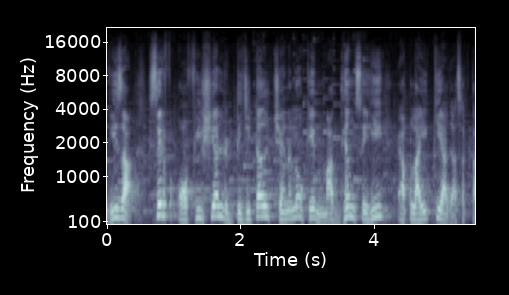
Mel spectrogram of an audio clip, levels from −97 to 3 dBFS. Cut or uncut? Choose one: uncut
